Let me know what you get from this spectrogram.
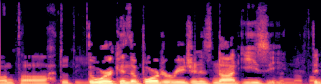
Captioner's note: through translator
